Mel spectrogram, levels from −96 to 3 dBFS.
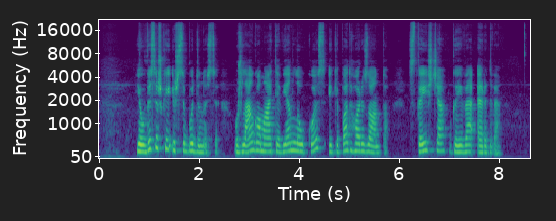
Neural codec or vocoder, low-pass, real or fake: none; 19.8 kHz; real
